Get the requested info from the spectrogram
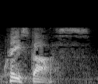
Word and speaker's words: Chrestos: This is the adjective, Christos. C-H-R-E-S-T-O-S. Not to be confused with Christos, which is Christ, or anointed one. Christos. C-H-R-E, again, that's the long E, the eta, S-T-O-S, Christos.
